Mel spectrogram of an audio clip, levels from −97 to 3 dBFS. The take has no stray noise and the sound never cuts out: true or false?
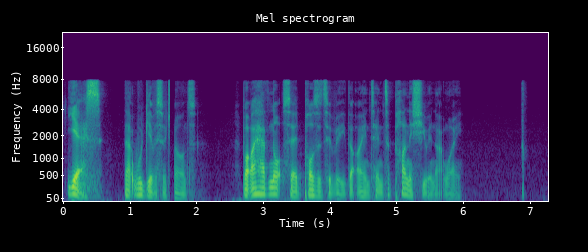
false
